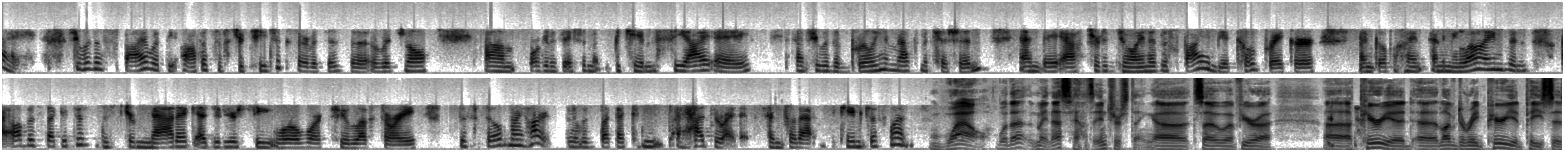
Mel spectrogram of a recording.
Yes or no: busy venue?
no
